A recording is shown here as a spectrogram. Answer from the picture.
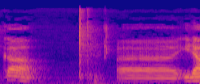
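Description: A man speaking. His speech breaks off in a short pause, during which a single sharp click sounds a little under a second in, before he resumes with a long drawn-out vowel.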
